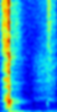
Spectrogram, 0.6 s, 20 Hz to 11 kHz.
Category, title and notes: Sound effects > Other mechanisms, engines, machines
Woodshop Foley-032
bam, bang, boom, bop, crackle, foley, fx, knock, little, metal, oneshot, perc, percussion, pop, rustle, sfx, shop, sound, strike, thud, tink, tools, wood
